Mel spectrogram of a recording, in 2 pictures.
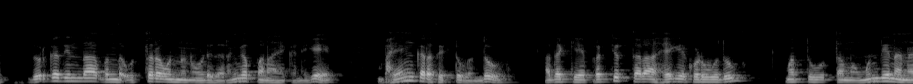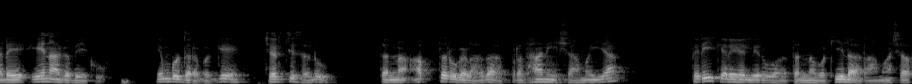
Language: Kannada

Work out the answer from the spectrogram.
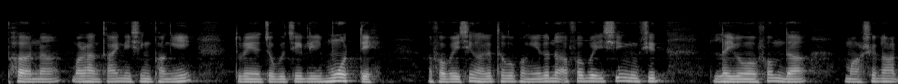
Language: Manipuri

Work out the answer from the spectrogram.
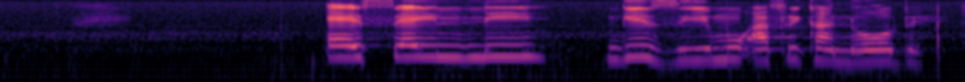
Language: Swati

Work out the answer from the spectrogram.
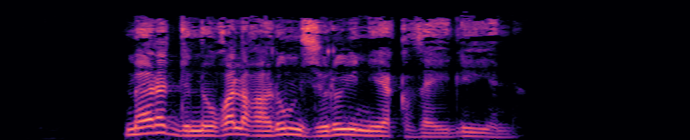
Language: Kabyle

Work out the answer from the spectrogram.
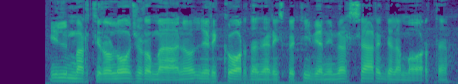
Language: Italian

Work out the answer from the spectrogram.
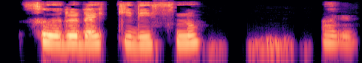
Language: Matsés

